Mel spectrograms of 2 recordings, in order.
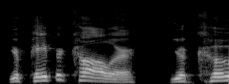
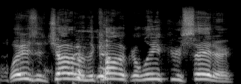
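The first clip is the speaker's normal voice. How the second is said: announcer voice; 7 semitones higher, 7 dB louder, faster than usual. Pretend. Introducing a guest like a host.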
